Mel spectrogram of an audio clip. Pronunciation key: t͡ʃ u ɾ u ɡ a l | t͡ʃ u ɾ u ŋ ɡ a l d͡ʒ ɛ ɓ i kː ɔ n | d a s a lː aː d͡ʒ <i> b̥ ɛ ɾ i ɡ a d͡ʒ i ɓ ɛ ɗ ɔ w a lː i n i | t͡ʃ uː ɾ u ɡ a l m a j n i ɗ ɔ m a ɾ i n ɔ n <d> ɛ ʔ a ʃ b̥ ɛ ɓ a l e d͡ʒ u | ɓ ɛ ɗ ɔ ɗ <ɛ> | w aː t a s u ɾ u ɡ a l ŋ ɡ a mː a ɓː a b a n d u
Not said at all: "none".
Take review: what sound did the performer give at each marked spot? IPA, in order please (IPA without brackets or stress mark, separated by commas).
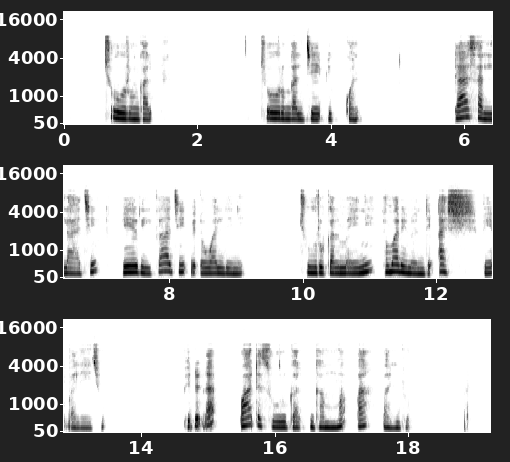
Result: i, d, a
